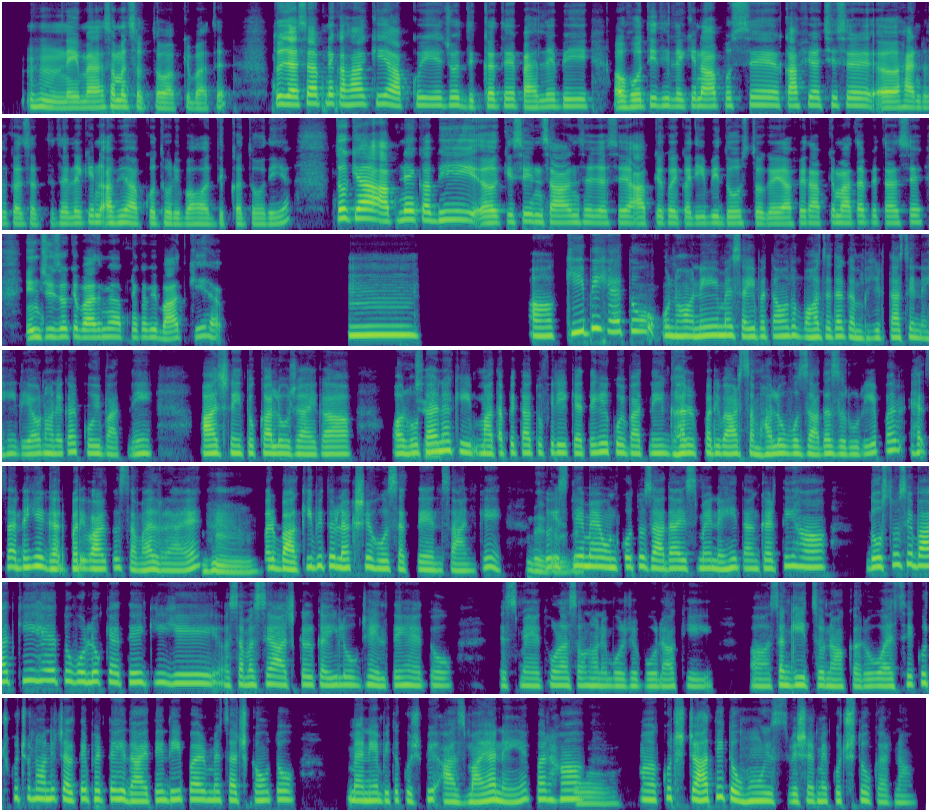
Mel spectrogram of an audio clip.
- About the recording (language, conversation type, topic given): Hindi, advice, लंबे समय तक ध्यान बनाए रखना
- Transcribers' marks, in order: tapping; in English: "हैंडल"; laughing while speaking: "ऐसा नहीं है घर परिवार"; other background noise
